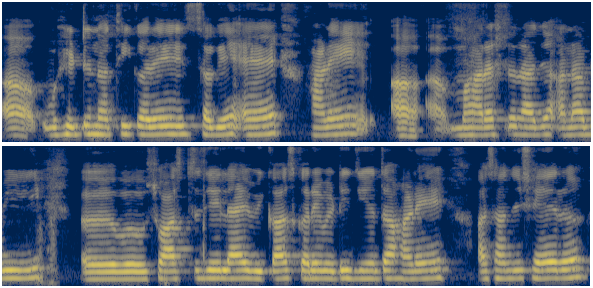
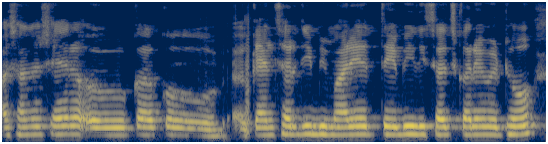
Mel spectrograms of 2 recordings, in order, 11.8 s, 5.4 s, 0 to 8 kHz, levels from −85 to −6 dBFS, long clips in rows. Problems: none marked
